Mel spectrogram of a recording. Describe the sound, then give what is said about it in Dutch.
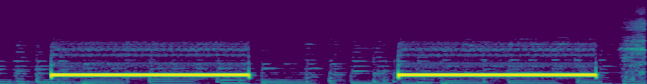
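Telephone ringing tone while calling someone: two long, steady, mid-pitched beeps of about two seconds each, separated by a pause, over a quieter background. “We gaan haar bellen.”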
